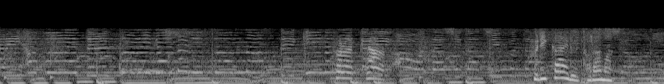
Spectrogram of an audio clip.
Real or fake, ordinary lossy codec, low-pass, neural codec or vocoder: real; none; 5.4 kHz; none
